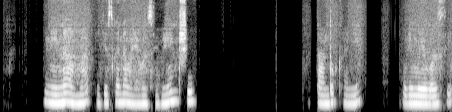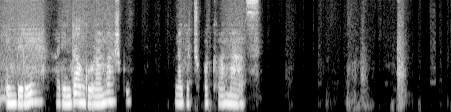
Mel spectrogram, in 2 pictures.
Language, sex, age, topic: Kinyarwanda, female, 18-24, government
